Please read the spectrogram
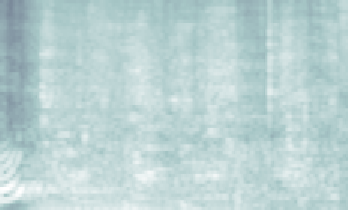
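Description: Ground spice paste frying in hot oil in a wok, sizzling as a spatula stirs and scrapes it across the pan at the stage of sautéing it until fragrant.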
